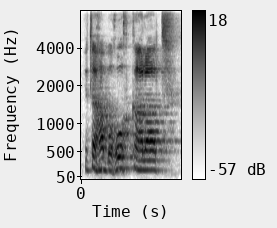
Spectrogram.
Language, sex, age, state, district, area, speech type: Sanskrit, male, 45-60, Karnataka, Uttara Kannada, urban, spontaneous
